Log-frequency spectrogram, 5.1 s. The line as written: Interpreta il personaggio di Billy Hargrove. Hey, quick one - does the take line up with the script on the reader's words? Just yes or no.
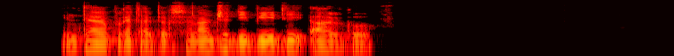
yes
